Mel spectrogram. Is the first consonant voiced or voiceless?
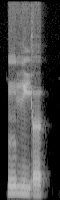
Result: voiced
